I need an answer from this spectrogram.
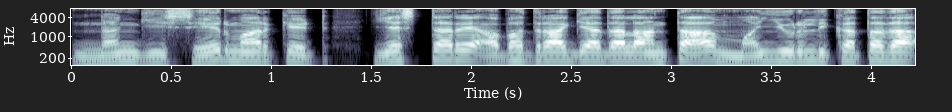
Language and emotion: Kannada, angry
